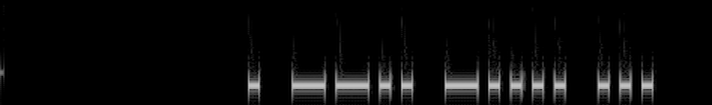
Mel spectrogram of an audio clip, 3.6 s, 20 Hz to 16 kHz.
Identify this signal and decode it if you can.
Morse code, heard as a keyed tone, about 22 wpm, 700 Hz. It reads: EZ6S
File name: practice / 22wpm / Four Letter-Number Combinations - 22wpm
